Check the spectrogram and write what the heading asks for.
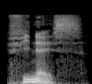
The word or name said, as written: finesse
